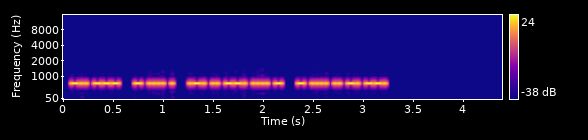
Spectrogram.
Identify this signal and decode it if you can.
Morse code, heard as a keyed tone, about 52 wpm, 700 Hz. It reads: DO THE RIGHT THING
